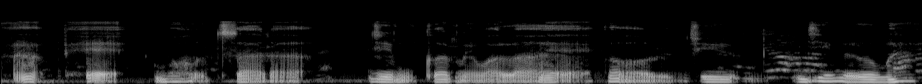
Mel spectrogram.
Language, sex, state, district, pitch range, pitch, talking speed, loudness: Bajjika, male, Bihar, Vaishali, 115-165 Hz, 145 Hz, 85 wpm, -25 LUFS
